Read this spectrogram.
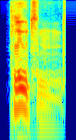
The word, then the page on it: pluton: British English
